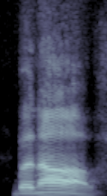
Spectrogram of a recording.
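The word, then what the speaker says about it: בָּנָיו: The resultant sound is simply that of a long A followed by a V, right? Thus, the word for his sons, right, is pronounced banav, right?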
